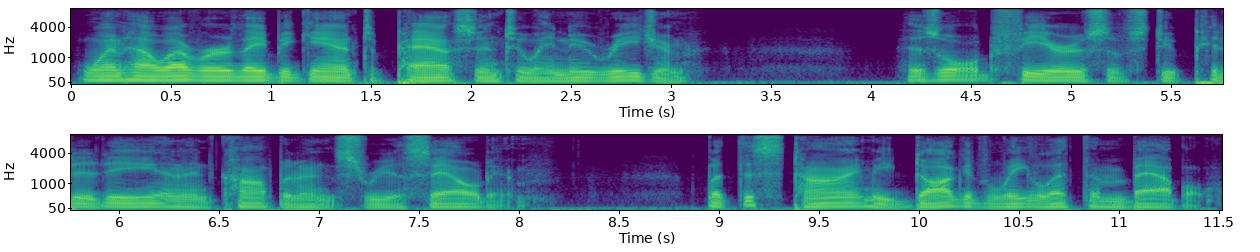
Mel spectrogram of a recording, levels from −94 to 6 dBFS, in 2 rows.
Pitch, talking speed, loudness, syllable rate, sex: 90 Hz, 140 wpm, -19 LUFS, 4.7 syllables/s, male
